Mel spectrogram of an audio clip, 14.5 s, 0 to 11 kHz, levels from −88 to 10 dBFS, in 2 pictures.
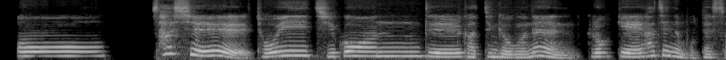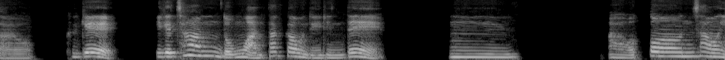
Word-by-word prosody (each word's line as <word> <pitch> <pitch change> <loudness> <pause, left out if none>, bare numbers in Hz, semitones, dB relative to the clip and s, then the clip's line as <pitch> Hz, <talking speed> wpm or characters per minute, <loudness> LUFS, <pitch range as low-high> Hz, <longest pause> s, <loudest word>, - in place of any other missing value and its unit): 어 240 0 +1 0.5
사실 345 - +3
저희 260 +6 +1
직원들 235 -2 +1
같은 190 0 -4
경우는 165 - -2
그렇게 210 -1 0
하지는 240 -3 -2
못했어요. 135 -6 -8 0.3
그게 205 +2 +2 0.4
이게 210 0 +3
참 255 -1 0
너무 165 +3 0
안타까운 210 +4 -1
일인데 145 +6 -1 0.7
음 175 -1 -3 0.9
아 155 -1 -7
어떤 225 - 0
상황이 220 -4 -1
210 Hz, 180 characters per minute, -24 LUFS, 180-240 Hz, 0.9 s, 사실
